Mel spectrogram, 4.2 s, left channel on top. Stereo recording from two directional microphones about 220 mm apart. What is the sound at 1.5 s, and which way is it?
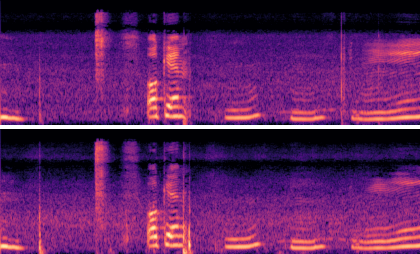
Speech, 30° left (ahead or behind).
